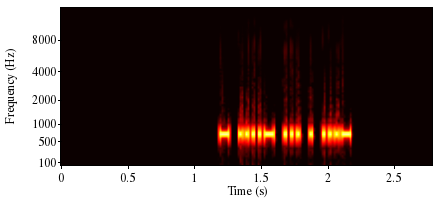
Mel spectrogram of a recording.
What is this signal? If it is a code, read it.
Morse code, heard as a keyed tone, about 51 wpm, 700 Hz. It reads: T4SEV
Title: Five Challenging Letter-Number Combinations 50wpm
